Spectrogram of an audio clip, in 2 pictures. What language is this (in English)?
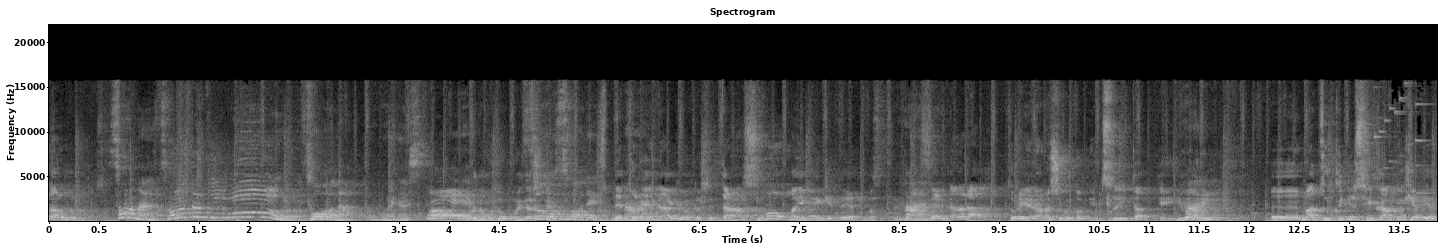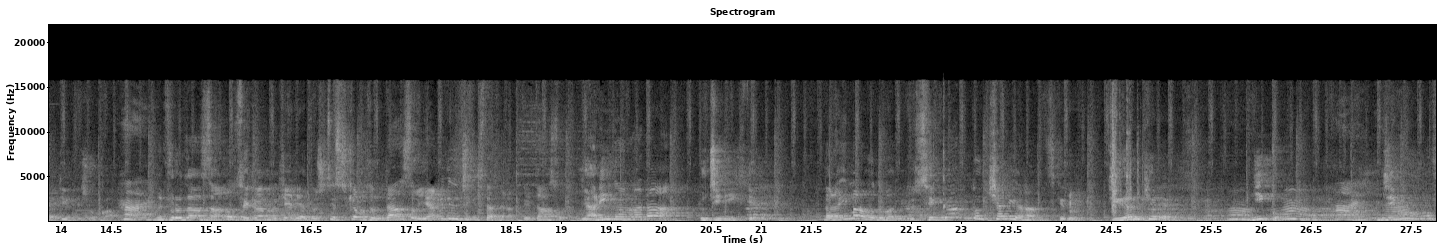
Japanese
